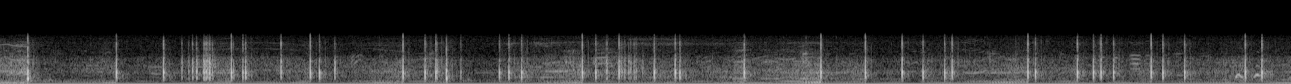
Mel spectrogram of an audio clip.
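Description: Fireworks display: aerial shells bursting with an irregular string of sharp bangs and pops, several of them bunched into quick rattling clusters.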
